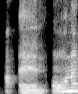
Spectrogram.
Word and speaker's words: Iona: So you spent 11 years and Iona College. Is that how you pronounce it? Because Iona.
